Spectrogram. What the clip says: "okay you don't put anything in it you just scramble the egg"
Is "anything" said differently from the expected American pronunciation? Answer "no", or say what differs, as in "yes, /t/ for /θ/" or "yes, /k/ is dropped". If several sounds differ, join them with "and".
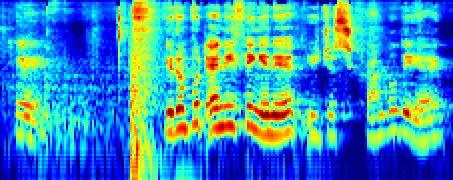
no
